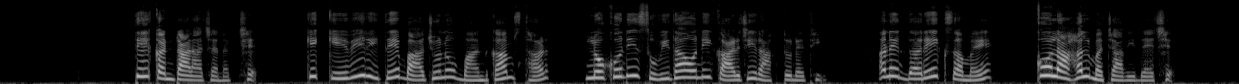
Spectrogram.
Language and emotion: Gujarati, disgusted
